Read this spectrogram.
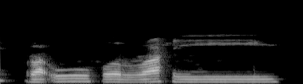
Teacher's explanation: فا پر تنوین ہے جس کو ہم را سے ملا کر پڑھیں گے لیکن یہاں پر غنہ نہیں کریں گے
